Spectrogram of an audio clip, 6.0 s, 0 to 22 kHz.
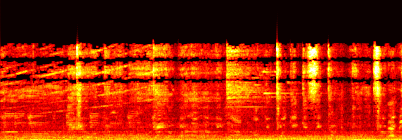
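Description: Busy multi-lane traffic on Highway 401, with cars streaming steadily past at speed and a few louder passes swelling up through a constant broadband road roar.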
